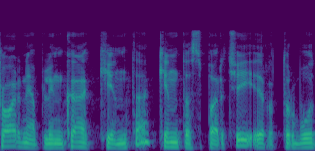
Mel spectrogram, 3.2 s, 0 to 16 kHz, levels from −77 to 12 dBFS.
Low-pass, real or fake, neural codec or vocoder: 7.2 kHz; real; none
